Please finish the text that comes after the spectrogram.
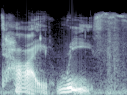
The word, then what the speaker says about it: Tyrese: for that uh but his name isn't spelled t-a-i you get what I'm saying it's spelled t-y-r-e-s-e Ty Reese and Tyrese is also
